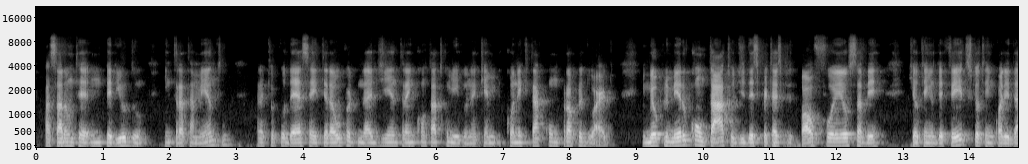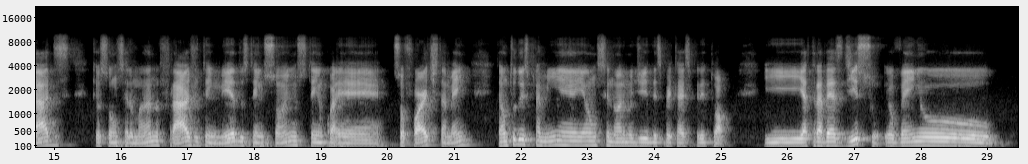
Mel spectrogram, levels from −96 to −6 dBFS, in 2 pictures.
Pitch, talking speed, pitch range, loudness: 100 Hz, 165 wpm, 95-110 Hz, -28 LUFS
